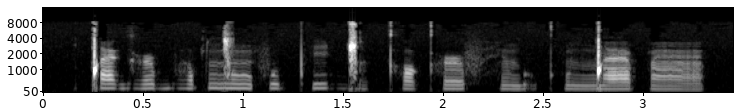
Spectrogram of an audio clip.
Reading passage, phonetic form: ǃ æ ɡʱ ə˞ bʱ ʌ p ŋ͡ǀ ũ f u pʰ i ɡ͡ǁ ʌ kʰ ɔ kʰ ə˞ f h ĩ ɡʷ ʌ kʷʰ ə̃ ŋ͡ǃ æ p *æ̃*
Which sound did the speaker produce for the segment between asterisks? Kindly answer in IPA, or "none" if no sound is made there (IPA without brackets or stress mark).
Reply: æ̃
